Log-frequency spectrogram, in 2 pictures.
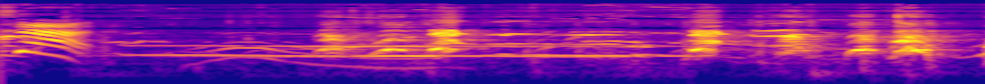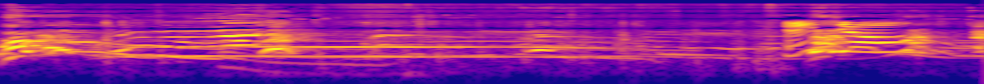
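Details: A group of eight-week-old puppies howls in long, steady, tonal notes with sliding whines over them, a person's voice occasionally breaking in.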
